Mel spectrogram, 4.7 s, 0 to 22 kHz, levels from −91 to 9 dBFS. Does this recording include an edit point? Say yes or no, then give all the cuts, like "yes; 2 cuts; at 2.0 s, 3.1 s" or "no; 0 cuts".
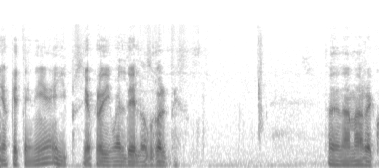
no; 0 cuts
